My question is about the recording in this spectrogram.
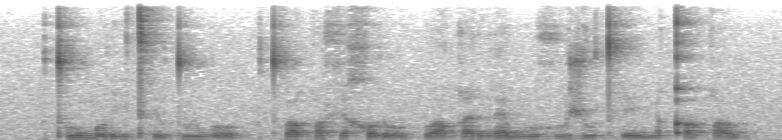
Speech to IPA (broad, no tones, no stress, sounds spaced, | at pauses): tʼ u m o ɾ i tʼ e tʷ i w o | tʰ u qʷ e x e χ u ɾ o | o q i r æ w u x u ʒ u tʰ e ŋ i qʼ ɒ q u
